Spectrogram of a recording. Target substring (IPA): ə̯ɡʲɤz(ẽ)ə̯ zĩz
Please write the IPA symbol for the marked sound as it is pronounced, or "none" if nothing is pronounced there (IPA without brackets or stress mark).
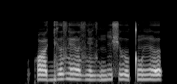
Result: ẽ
